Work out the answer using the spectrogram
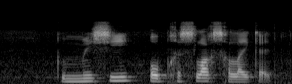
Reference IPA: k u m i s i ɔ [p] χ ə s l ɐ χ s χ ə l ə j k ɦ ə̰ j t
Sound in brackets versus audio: correct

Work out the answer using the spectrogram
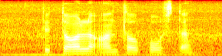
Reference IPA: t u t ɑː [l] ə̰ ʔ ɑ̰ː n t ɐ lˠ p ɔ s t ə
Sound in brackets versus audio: correct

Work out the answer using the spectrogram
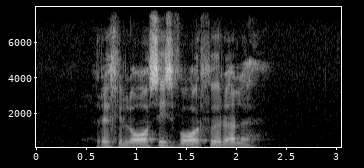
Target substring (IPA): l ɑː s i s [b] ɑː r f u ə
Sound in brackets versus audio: incorrect: v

